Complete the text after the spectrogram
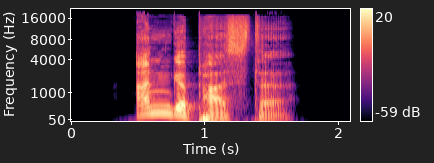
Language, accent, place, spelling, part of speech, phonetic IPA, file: German, Germany, Berlin, angepasste, adjective, [ˈanɡəˌpastə], De-angepasste.ogg
- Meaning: inflection of angepasst: 1. strong/mixed nominative/accusative feminine singular 2. strong nominative/accusative plural 3. weak nominative all-gender singular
